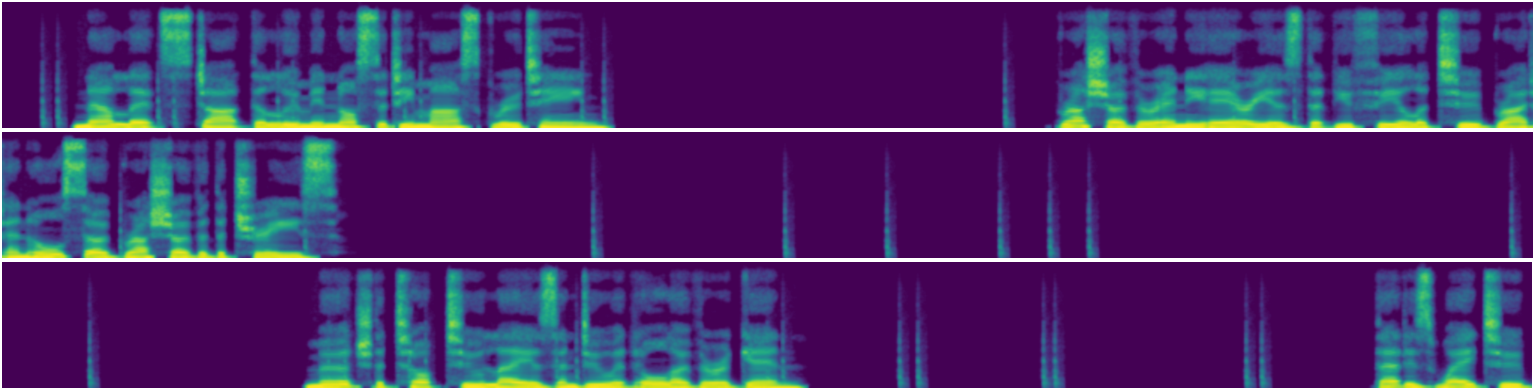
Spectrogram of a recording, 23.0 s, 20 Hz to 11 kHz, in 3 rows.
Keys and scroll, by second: 3.9 b.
